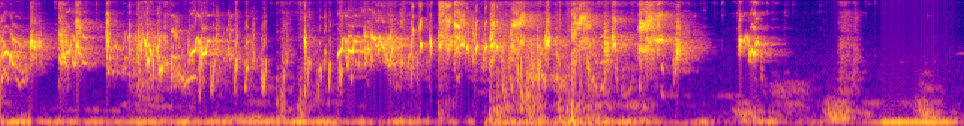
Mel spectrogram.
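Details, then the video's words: Budgerigars chattering in a loud, buzzy high warble with squawks, over a low steady hum and some rustling, trailing off into a few separate chirps. "Sweet Budgie Chirping Sounds"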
